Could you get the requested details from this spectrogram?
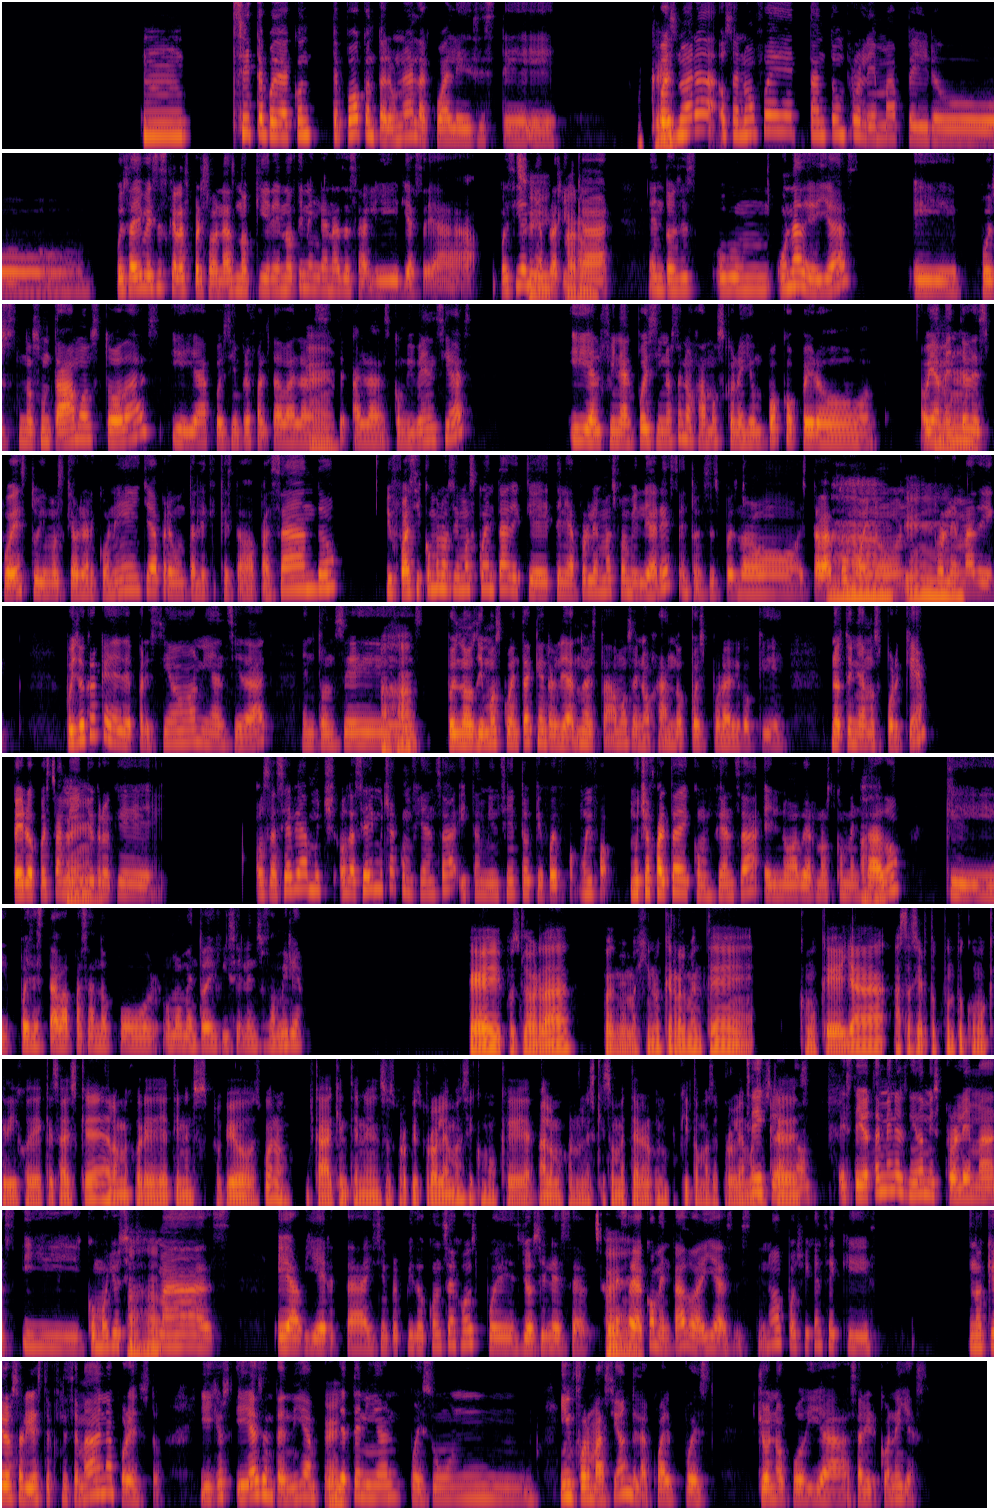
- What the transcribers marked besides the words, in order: drawn out: "pero"; tapping
- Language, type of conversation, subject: Spanish, podcast, ¿Puedes contarme sobre una amistad que cambió tu vida?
